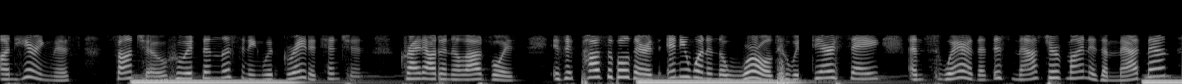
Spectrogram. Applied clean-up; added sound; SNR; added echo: classical method log-MMSE.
